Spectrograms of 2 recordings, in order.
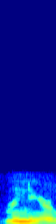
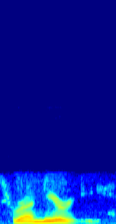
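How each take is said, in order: First: The name is said the common, everyday way. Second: The name is said with Italian pronunciation. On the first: "The most people pronounce it Rainier" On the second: "but the Italian pronunciation is Ranieri"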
